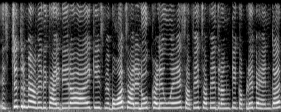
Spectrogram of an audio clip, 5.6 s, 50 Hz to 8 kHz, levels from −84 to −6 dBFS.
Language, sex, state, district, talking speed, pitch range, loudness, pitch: Hindi, female, Chandigarh, Chandigarh, 245 wpm, 335-360 Hz, -15 LUFS, 350 Hz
